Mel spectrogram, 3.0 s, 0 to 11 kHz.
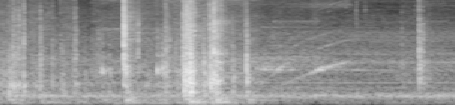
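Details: JVC DR-MV79B DVD recorder/VCR combo, after repair of a fault where it always thought a tape was inserted: the tape clicks home, then mechanical clacks and a short rising motor whir as the cassette threads in cleanly, so loading works.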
